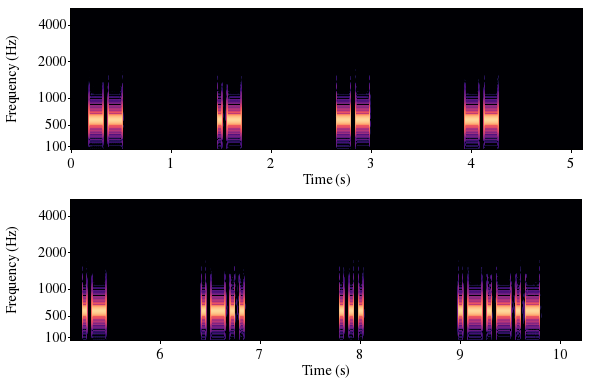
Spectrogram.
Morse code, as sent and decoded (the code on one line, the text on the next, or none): -- .- -- -- .- .-.. ... .-.-.-
MAMMALS.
